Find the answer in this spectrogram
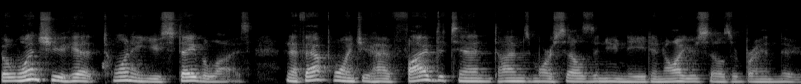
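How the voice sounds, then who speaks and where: Against a quiet background, a man's fairly high voice comes through somewhat breathy, with a dark, mellow tone. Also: ordinary pitch variation, moderate pace. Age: 60s. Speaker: physician. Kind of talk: Q&A talk. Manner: casual, halting with fillers.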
